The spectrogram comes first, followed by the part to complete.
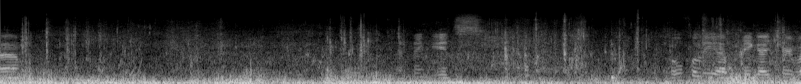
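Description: Strong wind buffeting the microphone in a steady low rumble, with scattered small clicks and knocks. A voice speaks near the end.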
